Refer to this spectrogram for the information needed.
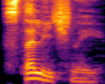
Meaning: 1. capital (city) 2. metropolitan, city (characteristic of urban life in the capital, especially when contrasted with small towns and rural areas)
- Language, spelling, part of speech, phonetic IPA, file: Russian, столичный, adjective, [stɐˈlʲit͡ɕnɨj], Ru-столичный.ogg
